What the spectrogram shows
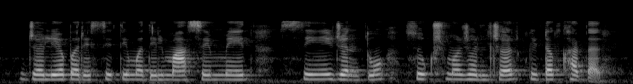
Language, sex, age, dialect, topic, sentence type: Marathi, female, 18-24, Standard Marathi, agriculture, statement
